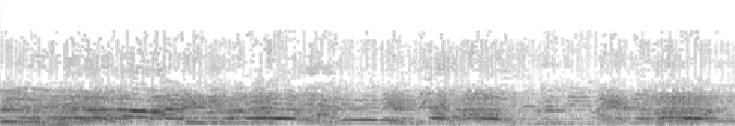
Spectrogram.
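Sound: troops cheering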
